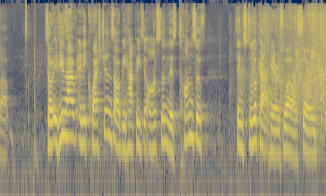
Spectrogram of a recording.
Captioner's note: applause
